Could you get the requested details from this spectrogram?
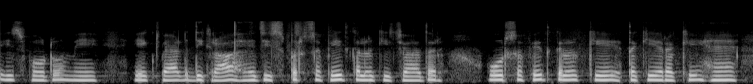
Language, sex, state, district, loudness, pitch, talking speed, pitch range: Hindi, female, Uttar Pradesh, Shamli, -18 LUFS, 205 Hz, 165 wpm, 195-210 Hz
